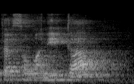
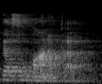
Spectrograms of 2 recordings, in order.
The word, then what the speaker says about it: Thessalonica: I know some people pronounce it Thessalonica, but in Greek it would be Thessaloniki, and just for the purpose of clarification, I will pronounce it in the American way, Thessalonica.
